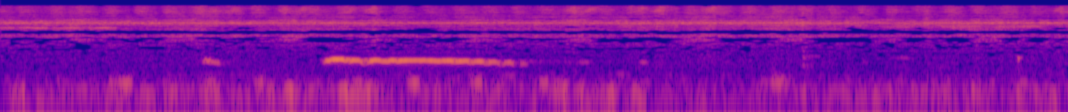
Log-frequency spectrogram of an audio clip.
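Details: Crickets at night in a village make a constant high-pitched chirping wall of sound with a rapid lower trill and one drawn-out faint whistle partway through.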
